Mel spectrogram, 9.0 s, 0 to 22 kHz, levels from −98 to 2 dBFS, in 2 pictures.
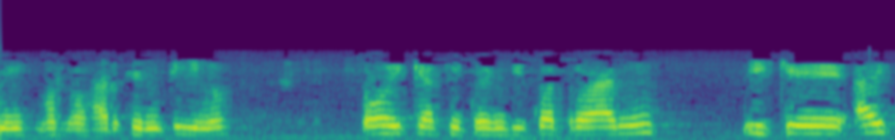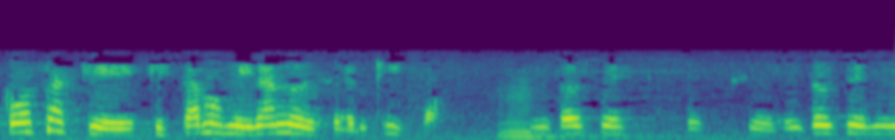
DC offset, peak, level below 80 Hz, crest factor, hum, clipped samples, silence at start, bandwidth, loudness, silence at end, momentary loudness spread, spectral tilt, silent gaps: under 0.1%; 0 dBFS; -52 dBFS; 14 dB; none; under 0.1%; 0 s; 4 kHz; -13 LUFS; 0 s; 16 LU; -9 dB/octave; none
